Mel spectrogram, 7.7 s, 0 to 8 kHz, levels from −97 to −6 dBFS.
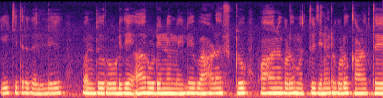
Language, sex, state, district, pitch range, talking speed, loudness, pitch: Kannada, male, Karnataka, Bidar, 150-155 Hz, 100 wpm, -11 LUFS, 150 Hz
